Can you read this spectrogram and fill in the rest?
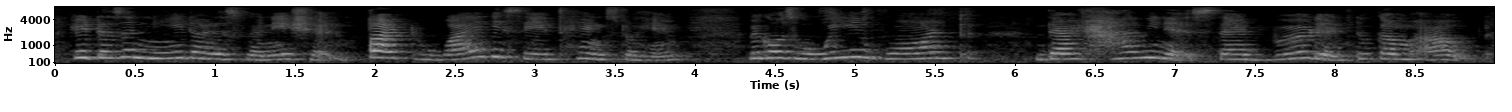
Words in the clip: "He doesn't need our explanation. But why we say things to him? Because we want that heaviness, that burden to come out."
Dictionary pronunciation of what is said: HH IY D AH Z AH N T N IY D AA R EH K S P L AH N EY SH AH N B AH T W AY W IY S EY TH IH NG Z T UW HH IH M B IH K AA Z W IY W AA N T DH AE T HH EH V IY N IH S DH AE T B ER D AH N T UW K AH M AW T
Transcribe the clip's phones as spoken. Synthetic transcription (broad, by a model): HH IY D AH Z AH N T N IY D AA R EH K S P L AH N EY SH AH N B AH T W AY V IY S EY T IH NG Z T UW HH IH M B IH K AA Z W IY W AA N T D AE T HH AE P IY N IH S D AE T B ER D AH N T UW K AH M AW T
